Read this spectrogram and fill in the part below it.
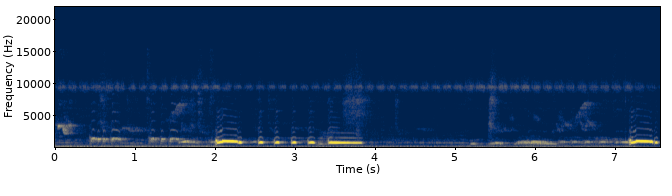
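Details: Perkutut, or Zebra dove, of Bangkok type: a female calling so that males will sing. Soft coos lead into a loud phrase of rising note, quick clipped notes and a long coo, and a second phrase begins at the end.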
